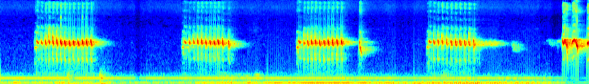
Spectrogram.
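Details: Sooty-headed Bulbul, described as an excited, vocal bird giving a long rapid trill to lure other Sooty-headed Bulbuls into singing: four chattering, buzzy bursts near mid-high pitch, each about a second long, spaced by pauses, over a steady low hum.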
